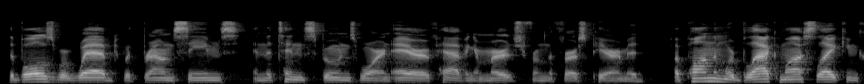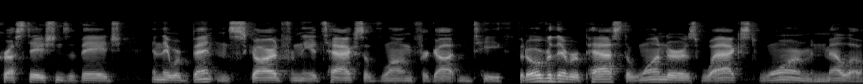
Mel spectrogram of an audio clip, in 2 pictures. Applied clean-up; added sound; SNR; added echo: none; none; none; none.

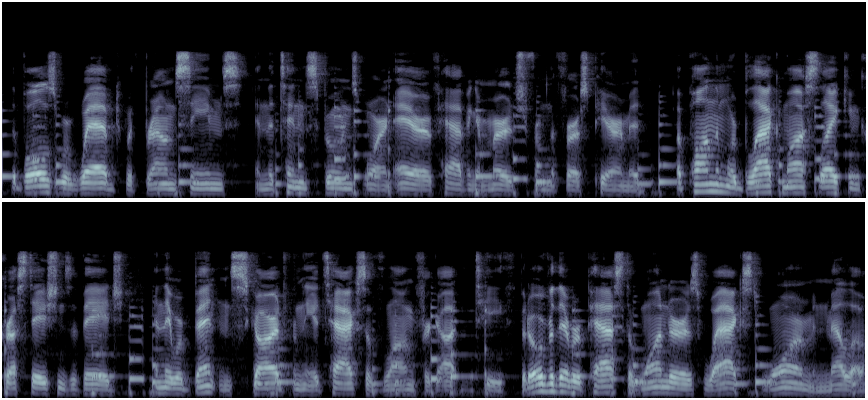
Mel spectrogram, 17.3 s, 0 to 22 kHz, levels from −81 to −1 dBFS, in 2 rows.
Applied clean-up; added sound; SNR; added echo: neural mask model RNNoise.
